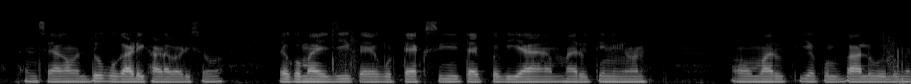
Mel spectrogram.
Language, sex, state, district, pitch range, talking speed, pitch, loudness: Bhojpuri, male, Uttar Pradesh, Ghazipur, 125-130 Hz, 165 wpm, 125 Hz, -35 LUFS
